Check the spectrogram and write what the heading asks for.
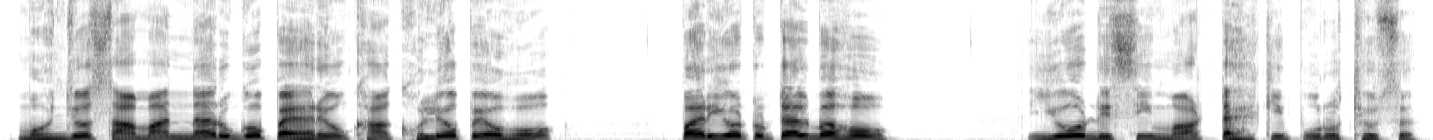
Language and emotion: Sindhi, angry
